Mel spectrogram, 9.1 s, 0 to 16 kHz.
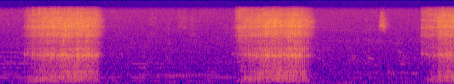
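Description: Loud rasping snores on breathing in, about 15 a minute, with quiet pauses between; low tonal background hum or music.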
